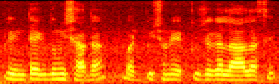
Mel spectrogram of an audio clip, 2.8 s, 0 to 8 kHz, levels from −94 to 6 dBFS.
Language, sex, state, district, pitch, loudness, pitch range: Bengali, male, Tripura, West Tripura, 175 Hz, -15 LUFS, 165-185 Hz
